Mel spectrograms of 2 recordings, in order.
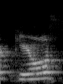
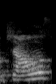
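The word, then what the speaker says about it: chaos: केओस पढ़ेंगे, इसको चाओस मत पढ़िएगा, केओस।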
